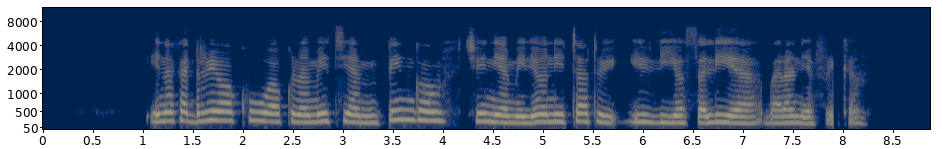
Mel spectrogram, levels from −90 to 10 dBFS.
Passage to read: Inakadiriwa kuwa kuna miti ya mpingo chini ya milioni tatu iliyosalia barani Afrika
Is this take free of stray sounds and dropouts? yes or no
no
